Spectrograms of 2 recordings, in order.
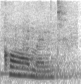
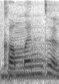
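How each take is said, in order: First: The stress is on the first syllable. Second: The stress is not on the first syllable. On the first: The speaker calls it right. "The stress is on the first syllable" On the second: The speaker calls it wrong. "അല്ല"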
